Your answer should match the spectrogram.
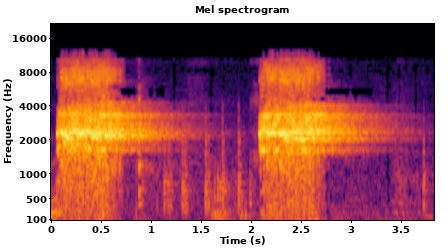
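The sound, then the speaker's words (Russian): A security alarm goes off in two loud, shrill electronic bursts, each lasting well under a second with a short gap between them, while a voice briefly speaks in the pause. “это сигнализация сработала.”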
